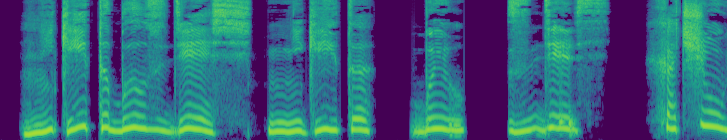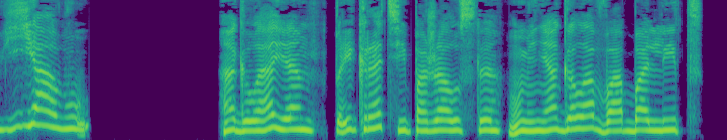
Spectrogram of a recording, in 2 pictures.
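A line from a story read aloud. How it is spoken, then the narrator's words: Steely request. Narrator (Russian): железным голосом попросила Аделина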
